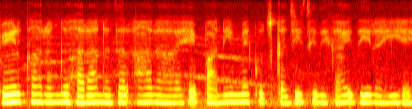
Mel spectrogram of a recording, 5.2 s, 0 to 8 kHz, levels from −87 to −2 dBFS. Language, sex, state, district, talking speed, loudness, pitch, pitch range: Hindi, female, Chhattisgarh, Korba, 195 wpm, -17 LUFS, 200 Hz, 195-205 Hz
